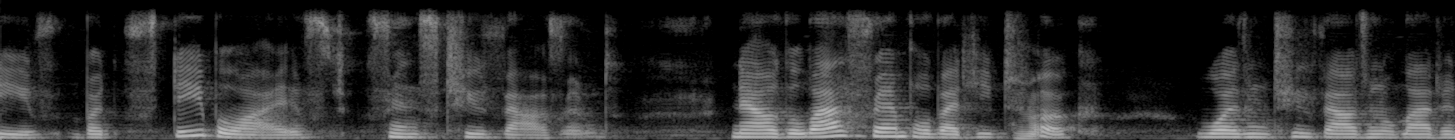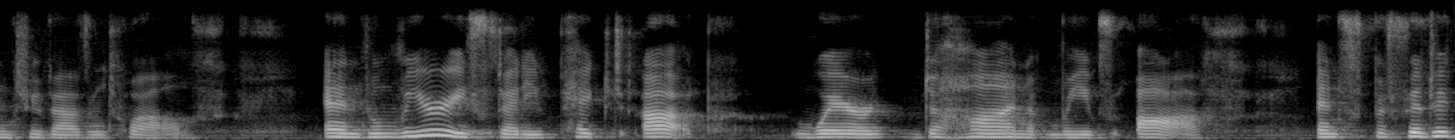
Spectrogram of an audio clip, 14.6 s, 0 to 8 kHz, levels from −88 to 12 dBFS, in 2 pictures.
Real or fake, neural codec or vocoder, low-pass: fake; autoencoder, 22.05 kHz, a latent of 192 numbers a frame, VITS, trained on one speaker; 7.2 kHz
